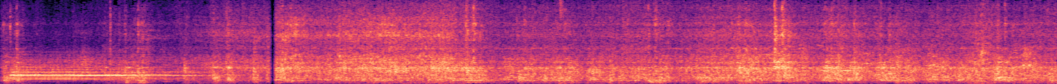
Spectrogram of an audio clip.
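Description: Train running on the line, heard from inside the passenger car: a steady rumble and clatter of wheels on rail. For about the first two seconds a steady pitched tone with several overtones sounds over it, then stops, and a single sharp click comes a little later.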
